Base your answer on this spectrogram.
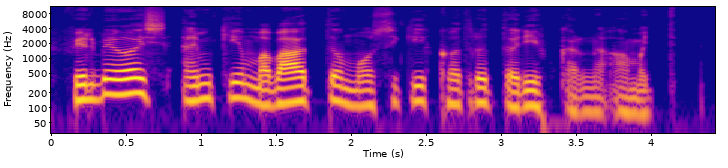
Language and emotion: Kashmiri, neutral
